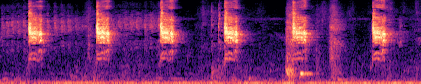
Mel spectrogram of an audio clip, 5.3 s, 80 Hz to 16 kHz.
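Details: Six harsh, scratchy squawks from a long-tailed shrike, evenly spaced about every 0.8 seconds, on a master recording for training birds, with a constant low hum behind them.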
